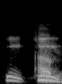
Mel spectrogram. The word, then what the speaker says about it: Kyiv: Kyiv is the way they prefer it to be pronounced. So if I heard a Ukrainian say it, it would sound like Kyiv.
